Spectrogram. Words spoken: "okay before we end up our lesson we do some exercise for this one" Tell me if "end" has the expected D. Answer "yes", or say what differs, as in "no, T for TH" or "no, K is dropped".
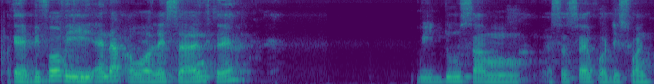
yes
